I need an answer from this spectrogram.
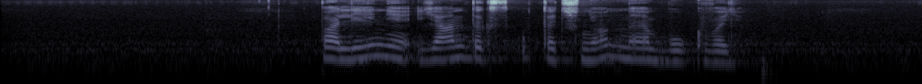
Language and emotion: Russian, neutral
